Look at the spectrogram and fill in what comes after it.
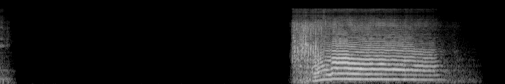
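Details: Walrus giving a single drawn-out, rich harmonic moan lasting about a second and a half. It rises sharply at the onset, then holds a steady, slightly wavering tone before fading out, after several seconds of silence.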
